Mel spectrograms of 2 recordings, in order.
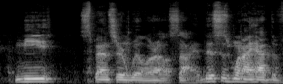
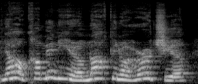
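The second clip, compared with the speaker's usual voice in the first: high-pitched mock coaxing; high, insistent put-on voice; imitated coaxing; 11 semitones higher than usual. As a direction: mimic someone urging him in, voice pitched way up. Imitating Dan coaxing him inside.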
